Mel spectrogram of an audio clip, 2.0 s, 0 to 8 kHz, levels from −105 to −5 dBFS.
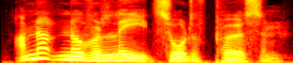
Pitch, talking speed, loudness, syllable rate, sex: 130 Hz, 215 wpm, -17 LUFS, 5.7 syllables/s, male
